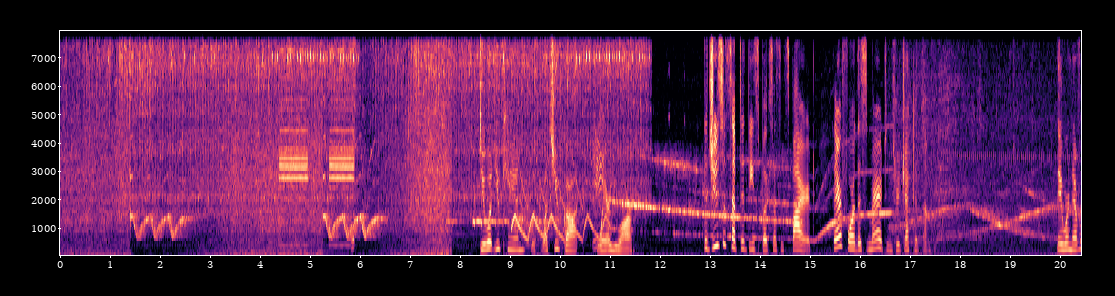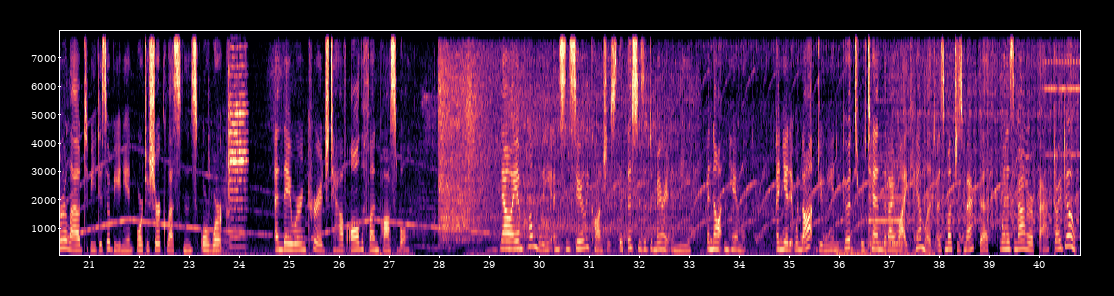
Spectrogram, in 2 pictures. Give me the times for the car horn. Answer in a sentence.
You can hear the car horn from 4.3 to 5.9 s, from 23.4 to 24.2 s and from 35.9 to 38.0 s.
